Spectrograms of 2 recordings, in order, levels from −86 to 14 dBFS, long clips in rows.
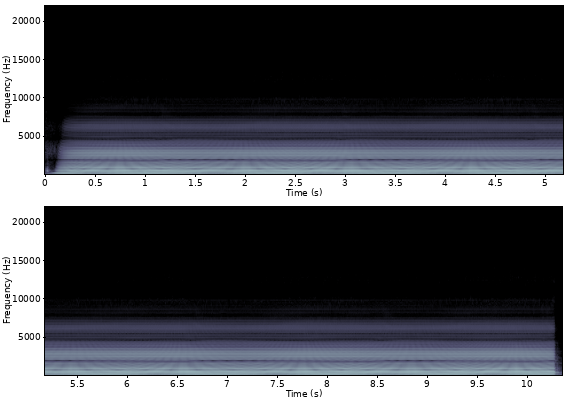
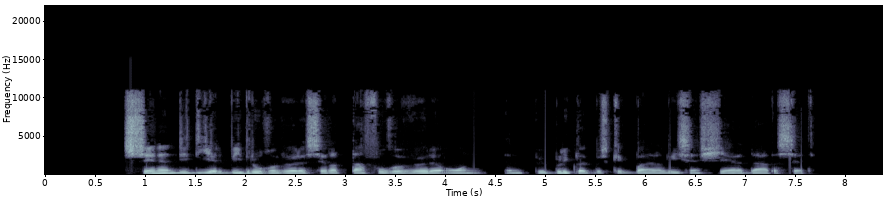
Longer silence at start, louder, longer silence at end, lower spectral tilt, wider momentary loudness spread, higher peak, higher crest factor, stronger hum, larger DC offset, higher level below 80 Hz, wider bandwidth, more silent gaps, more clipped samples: second, 0.05 s vs 0.8 s; about the same, -18 LUFS vs -16 LUFS; second, 0 s vs 0.8 s; first, -6 dB/octave vs -4.5 dB/octave; second, 1 LU vs 12 LU; second, -4 dBFS vs 0 dBFS; about the same, 14 dB vs 18 dB; neither; neither; about the same, -44 dBFS vs -48 dBFS; second, 7.4 kHz vs 11.5 kHz; second, none vs 3.02-3.07 s, 4.49-4.59 s, 4.84-4.90 s; neither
